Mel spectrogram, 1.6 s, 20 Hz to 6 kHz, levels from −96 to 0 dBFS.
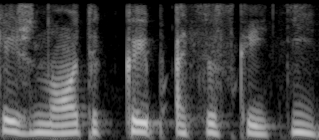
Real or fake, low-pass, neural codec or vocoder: real; 5.4 kHz; none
